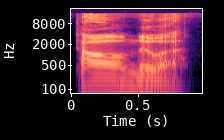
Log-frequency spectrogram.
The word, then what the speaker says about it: Talnua: Tall Nua. There you go.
